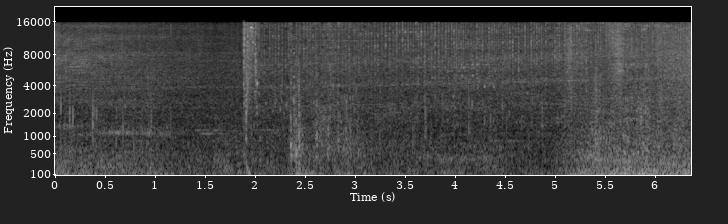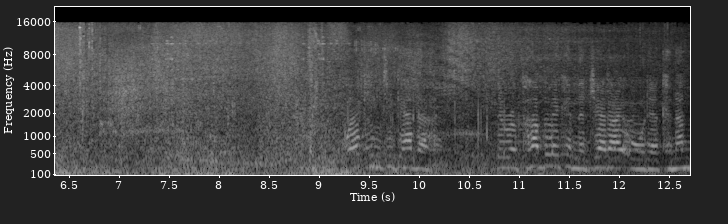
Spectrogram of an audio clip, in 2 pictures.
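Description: A powerful energy beam crackles and roars.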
